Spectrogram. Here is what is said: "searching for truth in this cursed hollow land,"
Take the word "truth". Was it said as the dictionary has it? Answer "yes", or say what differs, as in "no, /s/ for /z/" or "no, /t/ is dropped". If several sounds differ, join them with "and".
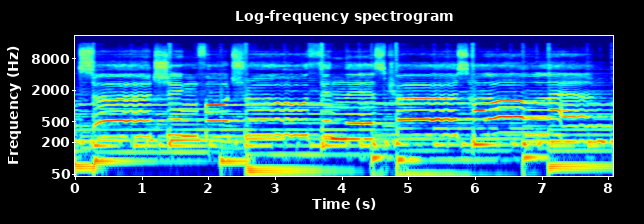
yes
